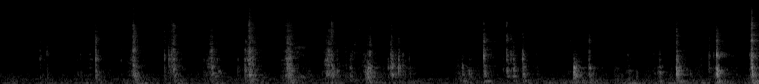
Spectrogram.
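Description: Light, irregular clicks and ticks of a hand screwdriver turning out the terminal screws that hold cables to a solar inverter's circuit board, about two or three clicks a second.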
